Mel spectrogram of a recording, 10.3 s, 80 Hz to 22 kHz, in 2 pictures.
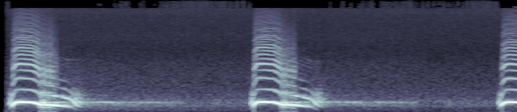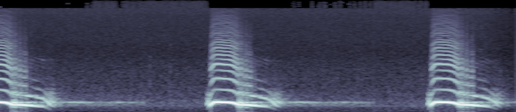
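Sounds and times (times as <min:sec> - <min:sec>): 
eagle owl: 0:00.1 - 0:01.7, 0:02.4 - 0:04.2, 0:05.0 - 0:06.6, 0:07.2 - 0:10.3.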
